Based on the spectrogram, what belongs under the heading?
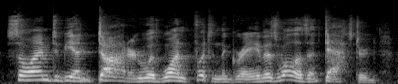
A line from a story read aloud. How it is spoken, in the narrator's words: roared Moraz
